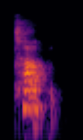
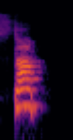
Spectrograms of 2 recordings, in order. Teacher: you feel the air on top, not as much in stop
